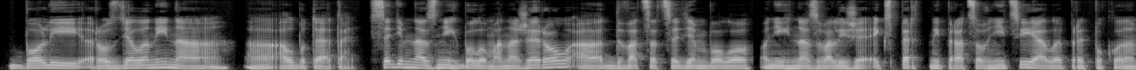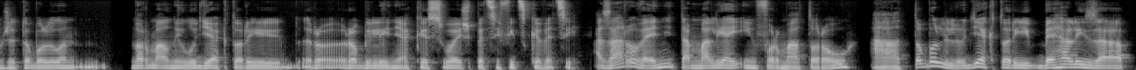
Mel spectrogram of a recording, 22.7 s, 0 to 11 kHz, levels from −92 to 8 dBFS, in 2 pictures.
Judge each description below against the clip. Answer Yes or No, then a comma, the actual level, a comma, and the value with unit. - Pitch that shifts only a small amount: No, average, 3.4 semitones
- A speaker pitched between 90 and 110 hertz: Yes, low, 105 Hz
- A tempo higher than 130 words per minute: No, average, 125 wpm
